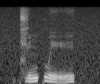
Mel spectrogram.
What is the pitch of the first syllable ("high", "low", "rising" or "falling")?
rising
